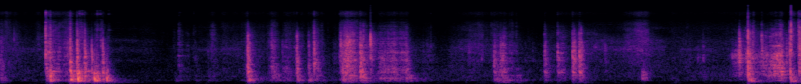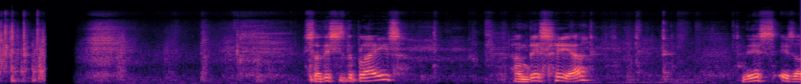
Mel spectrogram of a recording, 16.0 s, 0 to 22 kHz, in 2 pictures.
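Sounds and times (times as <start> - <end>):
clattering knocks and scraping: 0.0 - 6.5, 7.3 - 8.5, 11.1 - 16.0.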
